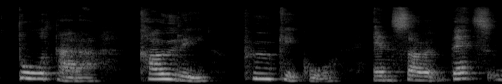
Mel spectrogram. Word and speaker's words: tōtara: Of course, not much point talking about totra and kauri and pūkeko if we're trying to practice that, because that's not the correct pronunciation. Tōtara, kauri, pūkeko.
